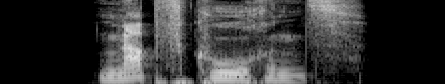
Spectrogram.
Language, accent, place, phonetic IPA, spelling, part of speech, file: German, Germany, Berlin, [ˈnap͡fˌkuːxn̩s], Napfkuchens, noun, De-Napfkuchens.ogg
- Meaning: genitive singular of Napfkuchen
